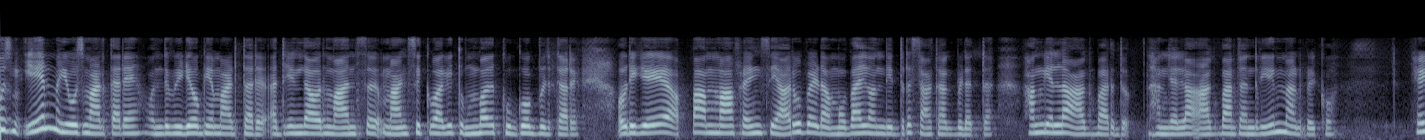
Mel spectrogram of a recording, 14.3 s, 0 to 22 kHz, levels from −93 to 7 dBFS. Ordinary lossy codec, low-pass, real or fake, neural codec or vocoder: none; 7.2 kHz; fake; codec, 16 kHz, 1 kbps, FunCodec, trained on Chinese and English, 50 frames a second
